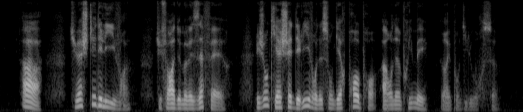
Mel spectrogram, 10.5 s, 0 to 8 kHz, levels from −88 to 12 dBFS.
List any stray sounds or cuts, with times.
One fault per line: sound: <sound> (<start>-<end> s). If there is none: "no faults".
no faults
